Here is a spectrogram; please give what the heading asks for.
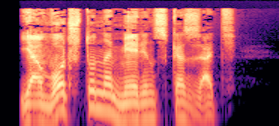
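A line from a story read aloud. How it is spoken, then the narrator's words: Cold and calm. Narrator (Russian): продолжал он холодно и спокойно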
